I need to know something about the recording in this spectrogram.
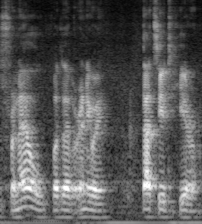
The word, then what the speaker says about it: Fresnel: framel a Fresnel well it's written Fresnel but people pronounce it for now whatever anyway that's it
